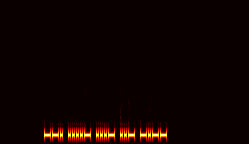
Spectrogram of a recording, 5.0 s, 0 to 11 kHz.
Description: Morse code, heard as a keyed tone, about 31 wpm, 700 Hz. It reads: G4VUY
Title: DXCC-100 Call Signs - 5 Characters - 30wpm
